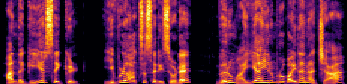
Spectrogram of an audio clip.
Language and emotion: Tamil, surprised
